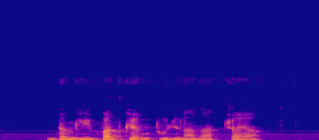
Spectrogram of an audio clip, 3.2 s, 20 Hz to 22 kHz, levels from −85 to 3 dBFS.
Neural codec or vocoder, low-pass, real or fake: none; 9.9 kHz; real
